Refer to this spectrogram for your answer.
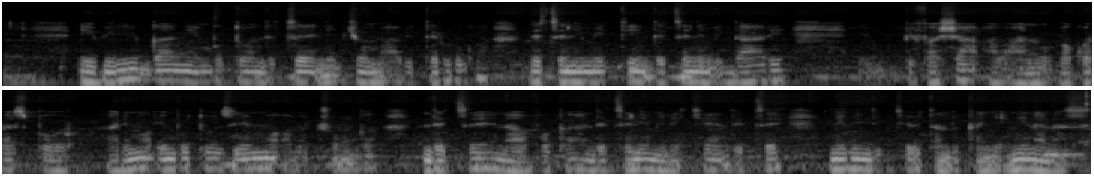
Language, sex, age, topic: Kinyarwanda, male, 18-24, health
